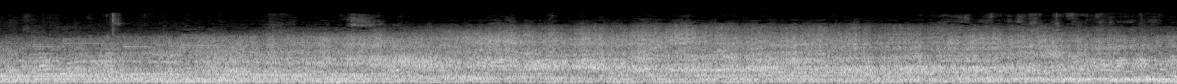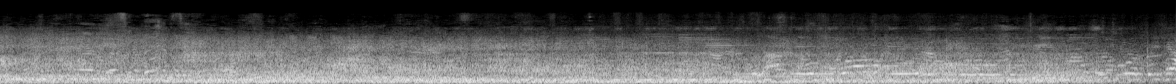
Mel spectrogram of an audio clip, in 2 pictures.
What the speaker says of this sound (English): both aircraft are in that carrier landing configuration as they approach for a maneuver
